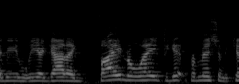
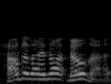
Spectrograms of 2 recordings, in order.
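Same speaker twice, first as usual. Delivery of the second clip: ordinary delivery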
